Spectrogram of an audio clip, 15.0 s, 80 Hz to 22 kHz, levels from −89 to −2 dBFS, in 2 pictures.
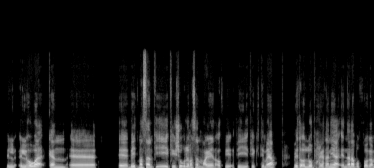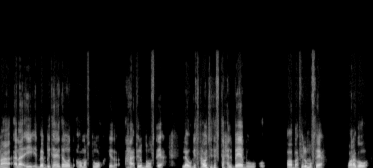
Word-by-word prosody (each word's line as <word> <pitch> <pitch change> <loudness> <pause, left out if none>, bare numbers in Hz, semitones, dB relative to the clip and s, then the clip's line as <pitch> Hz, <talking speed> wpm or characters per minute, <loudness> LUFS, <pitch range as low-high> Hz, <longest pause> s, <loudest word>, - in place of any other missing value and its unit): ال 130 +1 -2
اللي 130 +1 +1
هو 190 +3 +6
كان 115 -2 -1
آآ، 115 -1 +2 0.5
بقبت 115 - +1
مثلًا 205 -3 +3
فيه 170 +1 -2
في 180 - -4
شغل 185 -3 +1
مثلًا 180 +1 -2
معين 160 +3 0
أو 120 - -2
في 125 - -6
في 115 -3 -4
في - - -10
اجتماع، - - +1 0.4
بقيت - - 0
أقول 130 - +2
لهم 160 +2 +2
في - - -14
حاجة 160 -2 -2
تانية 175 +3 +1
إن 130 -4 -1
أنا 160 +1 +6
بُصّوا 170 -1 -4
يا - - -1
جماعة 180 +5 +1
أنا 155 +2 +4
إيه، 160 +1 -2
الباب 165 +7 +1
بتاعي 175 +2 -1
دوّة 200 +3 +1
هو 130 - -3
مفتوح 130 +2 -5 0.2
كده، - - -5 0.2
هاقفله 185 +3 0
بمفتاح، 150 -8 -3 0.3
لو 120 -1 +4
جيت - - -7
حاولت 205 +1 +4
تفتح 225 -7 -6
الباب 135 -2 +5
و 100 0 -7 0.7
آه - - +5
باقفله 175 +3 -2
بمفتاح 160 -5 0 0.4
وأنا 130 +2 +4
جوا، 130 -2 +3
155 Hz, 195 wpm, -25 LUFS, 125-180 Hz, 0.7 s, هو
